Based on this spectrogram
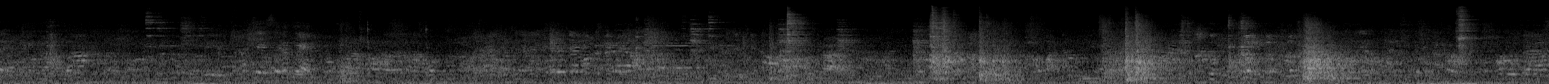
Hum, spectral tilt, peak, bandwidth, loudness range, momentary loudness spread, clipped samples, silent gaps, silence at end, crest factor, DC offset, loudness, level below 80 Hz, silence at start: none; -3.5 dB/octave; -14 dBFS; 16 kHz; 6 LU; 10 LU; under 0.1%; none; 0 s; 22 dB; under 0.1%; -37 LUFS; -52 dBFS; 0 s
